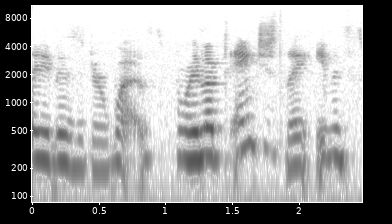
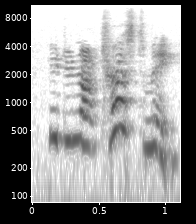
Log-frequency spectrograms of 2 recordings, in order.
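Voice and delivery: raised and higher, passionately pleading; a hurt, urgent plea that climbs; 7 semitones higher, 4 dB louder than usual. Acted. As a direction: heroine pleading with Sir Andrew, passionately. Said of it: "she said passionately".

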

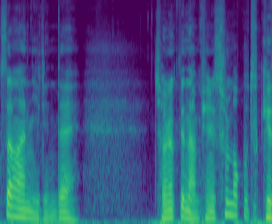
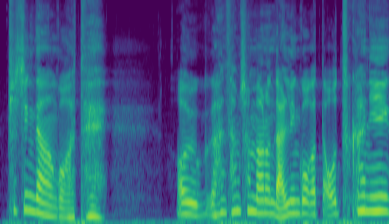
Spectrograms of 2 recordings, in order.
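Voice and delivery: climbing higher into a wail of panic; a mother frantic over lost money, pitch soaring; mother to daughter after being phished, rising panic; panicking mother; 8 semitones higher, 5 dB louder than usual. Retold or imitated. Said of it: "친정엄마가 얘기를 해요".

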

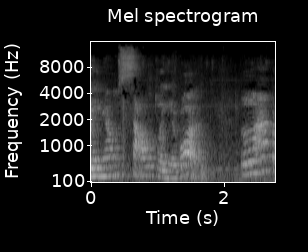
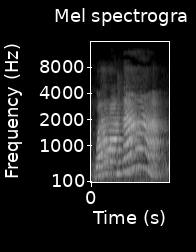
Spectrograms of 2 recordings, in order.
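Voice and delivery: long loud GUARANÁ, peaking on NÁ; drawn-out gate call with no lead-in; calling just the word; 3 semitones higher, 6 dB louder, much slower than usual. Shown as a demonstration. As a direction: call GUARANÁ out slowly, lifting the last syllable. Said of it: "Eu vou chamar só a palavra".

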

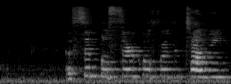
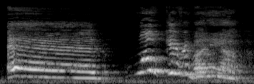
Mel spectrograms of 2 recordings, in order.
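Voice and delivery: big, loud storytelling punchline; loud and dramatic finish; loud story climax; 2 semitones higher, 9 dB louder than usual. Acted. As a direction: belt it out to wake everyone. Noisy climax of told story.

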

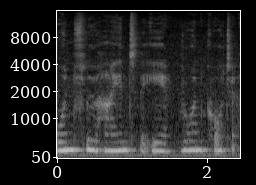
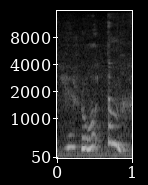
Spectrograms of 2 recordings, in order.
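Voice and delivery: higher, outraged shout of a question; 6 semitones higher, 4 dB louder than usual. A narrator's reading. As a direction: shout it in shock. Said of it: "Harry shouted".

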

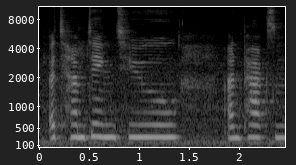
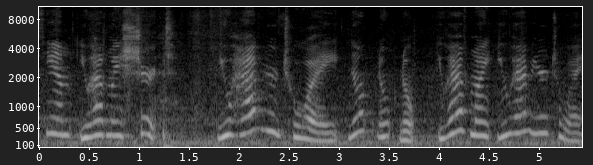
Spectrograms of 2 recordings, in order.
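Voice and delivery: louder, higher firm puppy scolding; mild scolding; 6 semitones higher, 7 dB louder than usual. Real, not acted. To Sam grabbing her shirt, light scolding. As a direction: tell the puppy off, half playful.

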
